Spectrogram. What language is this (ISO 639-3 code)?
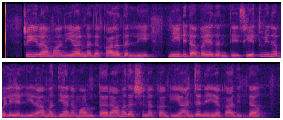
kan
